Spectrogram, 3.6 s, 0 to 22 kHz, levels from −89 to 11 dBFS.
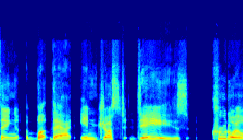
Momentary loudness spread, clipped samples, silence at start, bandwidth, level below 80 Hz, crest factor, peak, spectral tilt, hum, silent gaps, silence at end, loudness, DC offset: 12 LU; under 0.1%; 0 s; 16 kHz; -78 dBFS; 20 dB; -4 dBFS; -2.5 dB/octave; none; 3.08-3.18 s; 0 s; -22 LUFS; under 0.1%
